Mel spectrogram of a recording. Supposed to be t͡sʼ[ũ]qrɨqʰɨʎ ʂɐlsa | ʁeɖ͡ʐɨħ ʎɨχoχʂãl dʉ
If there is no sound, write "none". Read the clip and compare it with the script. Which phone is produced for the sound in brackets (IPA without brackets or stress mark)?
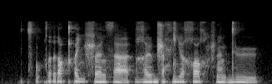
ũ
